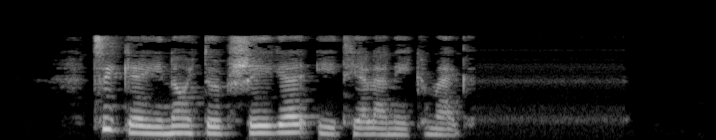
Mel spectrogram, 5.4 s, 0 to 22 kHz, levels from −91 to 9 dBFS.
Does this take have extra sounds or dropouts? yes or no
no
